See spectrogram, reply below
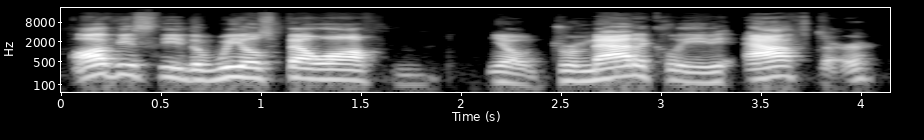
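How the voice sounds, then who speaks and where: A man's voice: on the high side, animated, moderate pace, pushed and bright. A man co-hosting a sports talk show, who keeps interrupting with probing questions. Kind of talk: casual sports chat.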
